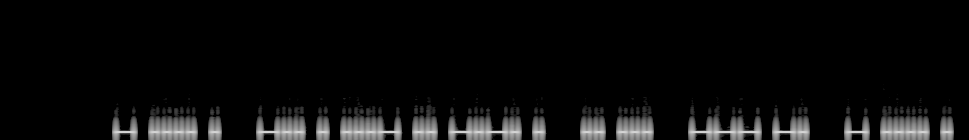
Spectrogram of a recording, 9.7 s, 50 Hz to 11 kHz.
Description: Morse code, heard as a keyed tone, about 20 wpm, 700 Hz. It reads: THE DEVICE IS ON THE
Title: Sentences from Top 1500 Words 20wpm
